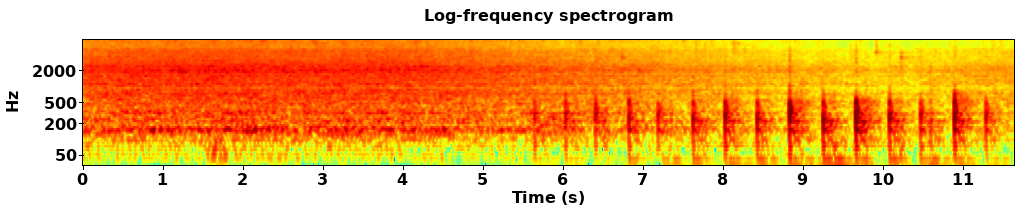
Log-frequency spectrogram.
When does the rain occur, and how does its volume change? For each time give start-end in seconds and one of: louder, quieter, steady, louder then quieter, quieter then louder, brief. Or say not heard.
0.0-11.6 quieter.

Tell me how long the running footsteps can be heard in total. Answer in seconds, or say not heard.
6 s.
